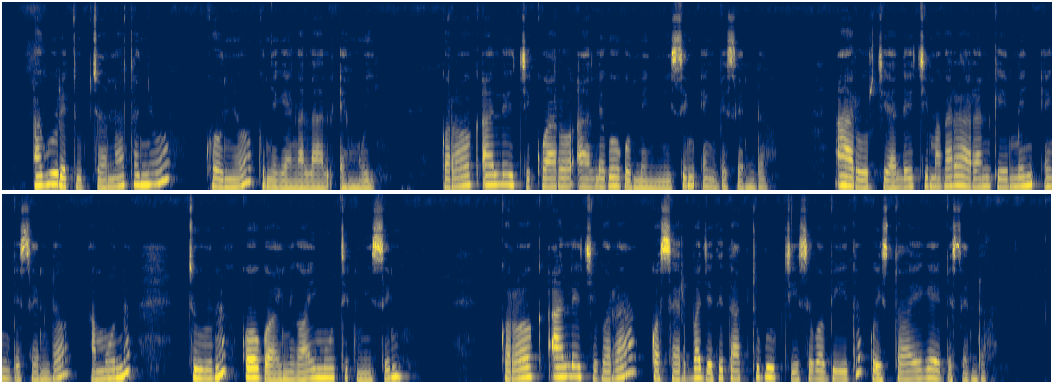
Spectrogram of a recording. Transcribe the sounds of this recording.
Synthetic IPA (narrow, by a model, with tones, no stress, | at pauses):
a˦ɡu˦ɾe˨tu˨p̚t͡ʃɔ˨nɔ˦ta˦ɲo˦ | kʰo˨ɲo˨ku˨ɲe˨kɛ˨ŋa˨la˨le˨ŋwɪ˨ | kɔ˨ɾɔ˦ka˦le˦t͡ʃi˨kwa˦ɾɔ˦ʔa˨le˦ko˦ko˨me˨ɲmi˨sɪ˦ŋe˨ŋbe˨se˨ndɔ˦ | a˦ɾo˨ɾt͡ʃi˨a˨le˦t͡ʃi˦ma˨ka˦ɾa˦ɾa˦nke˨me˦ɲe˦ŋbe˨se˨ndɔ˦ | a˨muna˦ | tuna˦ko˦kɔ˨nɪ˨kɔ˨˦ɪmu˦ti˦kmi˨si˦ŋ | kɔ˨ɾɔ˦ka˦le˦t͡ʃi˨kɔ˨ɾa˦kɔ˨sɛ˨ɾba˦d͡ʒe˨tɪ˦tap̚tu˦ɡu˦k̚t͡ʃi˨si˦ɡɔ˦bito˦ko˨i˨stɔ˨ɪ˦kɛ˦be˨se˨ndɔ˨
